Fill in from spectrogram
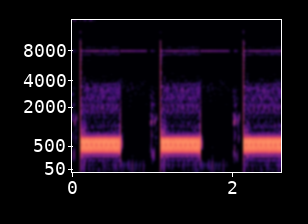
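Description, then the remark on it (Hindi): A phone busy tone as a call to Krish fails to connect: three steady electronic beeps, each about half a second long with equal gaps, clear and alone with no voices. “मैं भी कब से ट्राई कर रहा हूँ उसको कॉल करना बट उसका कॉल ही नहीं लग रहा है”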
